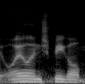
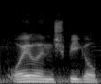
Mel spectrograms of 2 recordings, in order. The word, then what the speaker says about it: Eulenspiegel: Thanks to Monica Leo with the Eulenspiegel Puppet Theater. At least I didn't say it wrong. How about that for a Monday? I've said it right all the times. Eulenspiegel Puppet Theater.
